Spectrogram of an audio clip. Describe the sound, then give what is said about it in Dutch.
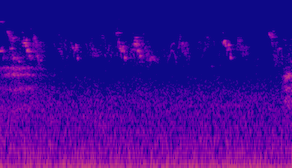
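Small birds chirp in quick, scattered bursts throughout, soft, over a steady low rumble of background noise with no one speaking. “Dat je het geluid kan horen van die vogeltjes, omdat er rust is, omdat je aanwezig bent, omdat je niet maar doorgaat.”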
